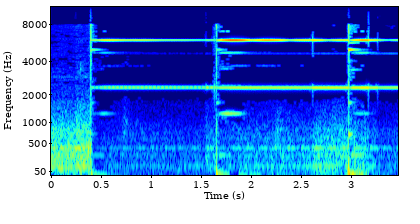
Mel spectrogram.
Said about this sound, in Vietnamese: Quý vị đại chúng có nghe tiếng chuông này không?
